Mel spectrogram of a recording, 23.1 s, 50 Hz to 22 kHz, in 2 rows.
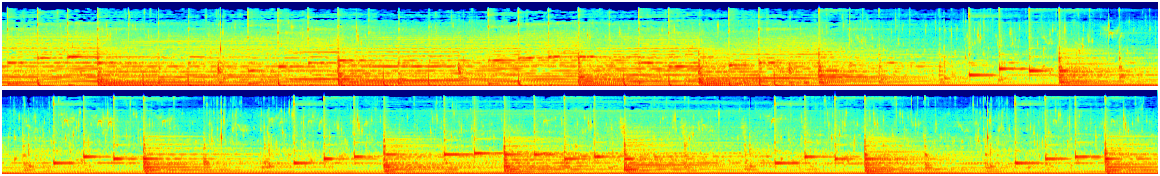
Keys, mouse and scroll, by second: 0.0 z, 1.3 click, 2.0-3.6 drag, 4.4-5.9 drag, 6.7 click, 7.8 ctrl+b, 9.3-10.7 scroll up 5, 10.8 click, 12.2 Tab, 12.7-13.8 right drag, 17.1 click, 19.1 KP_1, 19.4-20.1 scroll down 2, 20.6 click, 20.9-22.1 scroll up 2, 22.1-22.6 scroll up 1.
